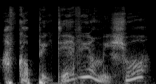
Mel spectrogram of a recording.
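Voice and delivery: high, hushed astonishment; acting out stunned delight; amazed disbelief. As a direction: squeak it softly as if you can't believe it. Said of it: "I was like".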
